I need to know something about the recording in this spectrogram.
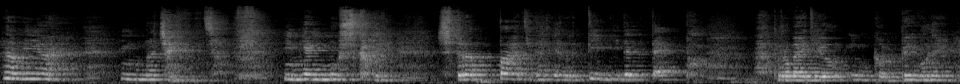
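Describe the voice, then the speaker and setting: An actor playing a bitter, sardonic, tormented man confined by illness in a theatrical monologue, volatile between muttering and declaiming. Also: high-pitched. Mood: anguished. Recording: very echoey, distant, faint noise.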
